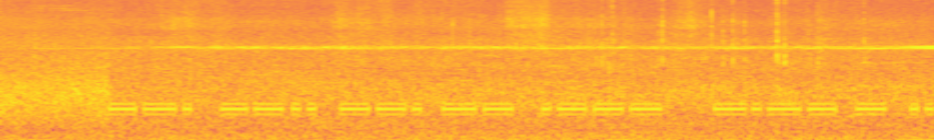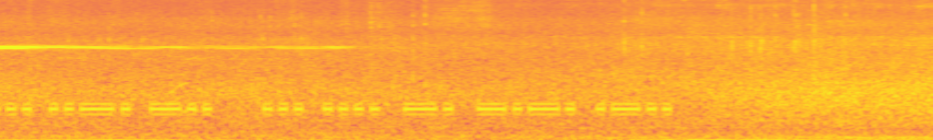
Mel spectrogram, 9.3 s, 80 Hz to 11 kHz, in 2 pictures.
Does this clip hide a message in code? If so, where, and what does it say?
Yes: Morse code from 0.5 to 8.1 s, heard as a keyed tone, hand-sent with a bug key, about 31 wpm, 800 Hz, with radio static, a narrow filter and street noise. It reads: GZGMJ YTHFD SHNCL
